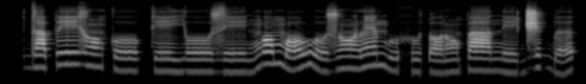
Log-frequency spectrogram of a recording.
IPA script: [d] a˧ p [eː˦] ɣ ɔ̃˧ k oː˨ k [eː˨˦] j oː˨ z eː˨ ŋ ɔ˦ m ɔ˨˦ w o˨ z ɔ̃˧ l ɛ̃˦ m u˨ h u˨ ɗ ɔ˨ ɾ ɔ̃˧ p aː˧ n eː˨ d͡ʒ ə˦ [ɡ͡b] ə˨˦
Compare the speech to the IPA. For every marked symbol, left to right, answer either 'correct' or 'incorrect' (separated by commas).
correct, correct, incorrect, correct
